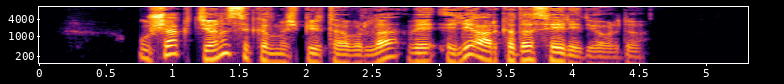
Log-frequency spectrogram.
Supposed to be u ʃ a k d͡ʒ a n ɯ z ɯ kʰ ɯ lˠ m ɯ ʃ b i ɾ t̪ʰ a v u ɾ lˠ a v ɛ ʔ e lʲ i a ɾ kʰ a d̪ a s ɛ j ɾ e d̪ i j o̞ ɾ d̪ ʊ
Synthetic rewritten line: u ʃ a k d͡ʒ a n ɯ s ɯ kʰ ɯ lˠ m ɯ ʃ b i ɾ t̪ʰ a v ɯ ɾ lˠ a v ɛ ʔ e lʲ i a ɾ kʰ a d̪ a s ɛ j ɾ e d̪ i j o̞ ɾ d̪ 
